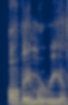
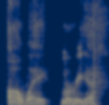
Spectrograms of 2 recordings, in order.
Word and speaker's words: Ave Maria: really the these and proper latin are uh pronounced wa you know like a w uh in catholic latin they pronounce the because it sounds prettier like ave maria sounds a lot prettier than away maria so so the etymology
